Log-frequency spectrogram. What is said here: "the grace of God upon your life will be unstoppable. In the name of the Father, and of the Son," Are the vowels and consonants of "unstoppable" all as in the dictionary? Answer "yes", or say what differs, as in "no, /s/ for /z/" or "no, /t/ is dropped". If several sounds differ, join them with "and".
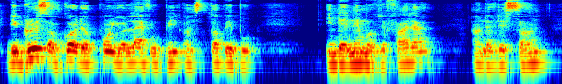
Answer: yes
